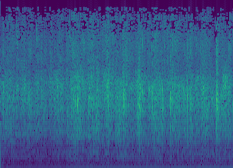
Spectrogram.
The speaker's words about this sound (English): Let's give Jesus a big clap of praise.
